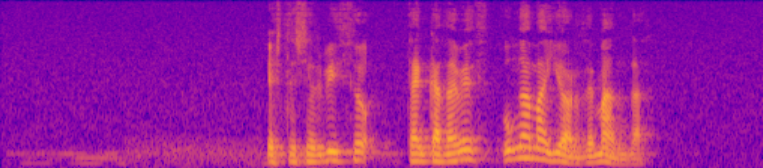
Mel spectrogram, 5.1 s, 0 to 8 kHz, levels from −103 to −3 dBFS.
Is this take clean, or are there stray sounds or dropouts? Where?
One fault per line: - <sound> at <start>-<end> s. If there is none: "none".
none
